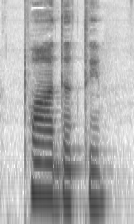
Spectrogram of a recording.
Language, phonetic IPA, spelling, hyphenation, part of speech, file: Ukrainian, [ˈpadɐte], падати, па‧да‧ти, verb, Uk-падати.ogg
- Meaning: 1. to drop 2. to fall 3. to rain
